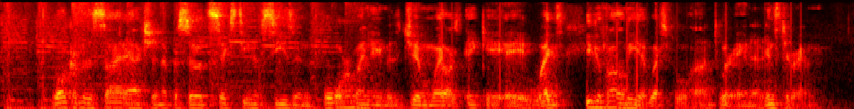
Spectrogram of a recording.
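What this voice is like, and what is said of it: Worn-out, rough-sounding voice. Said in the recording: “you can hear my voice is trash ... I'm going to try to rest the voice”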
